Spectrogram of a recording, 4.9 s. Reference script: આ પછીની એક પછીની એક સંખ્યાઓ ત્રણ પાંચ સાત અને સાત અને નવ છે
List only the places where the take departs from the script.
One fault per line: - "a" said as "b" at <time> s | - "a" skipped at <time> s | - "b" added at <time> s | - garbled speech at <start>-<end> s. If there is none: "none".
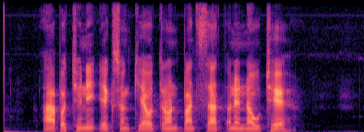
- "પછીની એક" skipped at 1.5 s
- "સાત અને" skipped at 3.2 s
